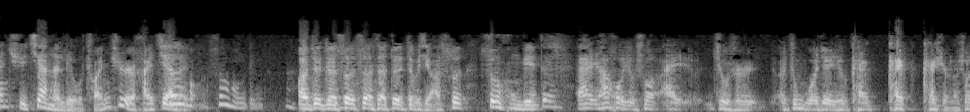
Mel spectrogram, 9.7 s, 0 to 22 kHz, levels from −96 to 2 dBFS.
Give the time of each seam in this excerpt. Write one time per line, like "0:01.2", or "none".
none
